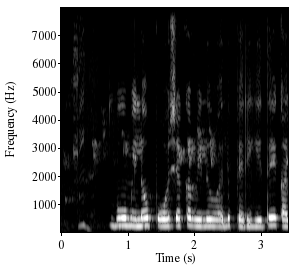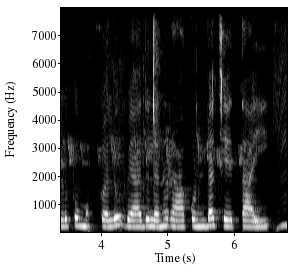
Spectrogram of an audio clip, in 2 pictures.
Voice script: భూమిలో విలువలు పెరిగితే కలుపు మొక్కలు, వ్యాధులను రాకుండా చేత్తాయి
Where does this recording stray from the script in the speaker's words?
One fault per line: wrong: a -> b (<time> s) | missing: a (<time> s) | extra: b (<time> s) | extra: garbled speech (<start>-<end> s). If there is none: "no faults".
extra: పోషక (1.4 s)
